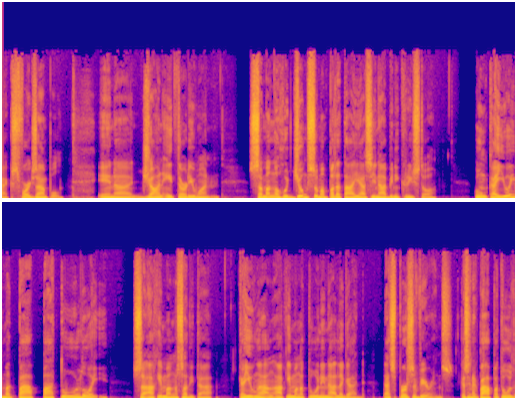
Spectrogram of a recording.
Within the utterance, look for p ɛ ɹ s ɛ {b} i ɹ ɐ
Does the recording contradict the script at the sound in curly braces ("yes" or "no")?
yes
